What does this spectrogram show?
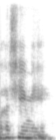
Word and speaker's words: Hashemi: it's miss allah al-hashim did i say it right it's allah allah oh hashemi yes that is much more beautiful than what i had said no that's fine the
